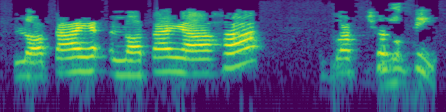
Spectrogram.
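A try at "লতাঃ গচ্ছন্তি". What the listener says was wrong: লতায়াহা নয়, লতাহা।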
